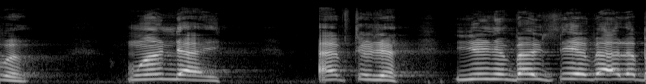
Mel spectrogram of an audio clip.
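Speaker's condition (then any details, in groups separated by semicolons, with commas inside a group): Cerebral palsy; born premature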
